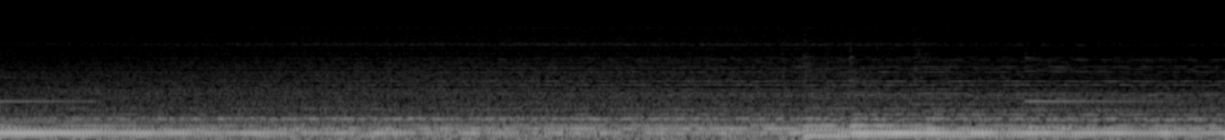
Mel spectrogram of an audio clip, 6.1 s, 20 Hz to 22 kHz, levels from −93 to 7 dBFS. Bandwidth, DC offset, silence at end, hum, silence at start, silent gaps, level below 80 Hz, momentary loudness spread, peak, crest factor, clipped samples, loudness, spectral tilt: 4.8 kHz; under 0.1%; 0 s; none; 0 s; none; -54 dBFS; 10 LU; -22 dBFS; 14 dB; under 0.1%; -38 LUFS; -10 dB/octave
